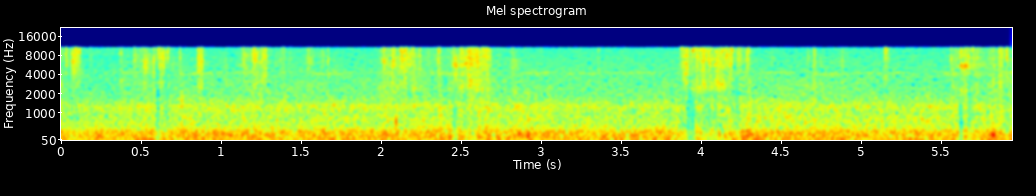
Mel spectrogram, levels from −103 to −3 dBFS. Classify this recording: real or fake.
real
